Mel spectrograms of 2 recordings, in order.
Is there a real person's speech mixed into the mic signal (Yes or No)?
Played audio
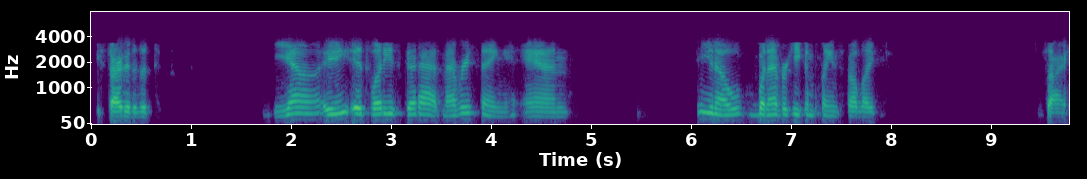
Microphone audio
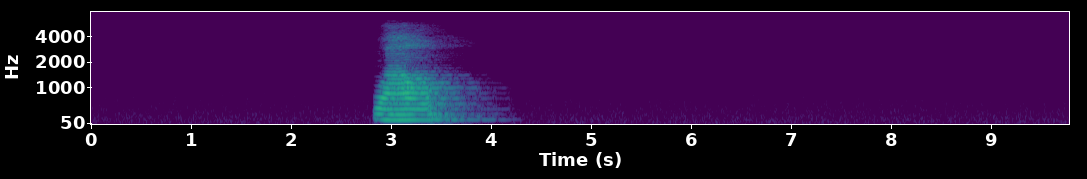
Yes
